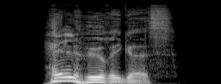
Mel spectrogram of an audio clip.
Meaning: strong/mixed nominative/accusative neuter singular of hellhörig
- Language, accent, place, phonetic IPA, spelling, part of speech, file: German, Germany, Berlin, [ˈhɛlˌhøːʁɪɡəs], hellhöriges, adjective, De-hellhöriges.ogg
